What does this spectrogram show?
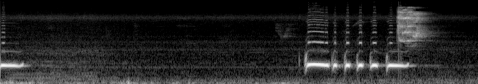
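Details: Zebra dove of the Bangkok type calling to companions: the end of one coo, a pause, then a loud stuttering run of clear pulses finishing on a held note, followed by a brief high chirp.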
